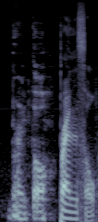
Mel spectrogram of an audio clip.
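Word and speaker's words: Bernthal: Brenthal, thank you.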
